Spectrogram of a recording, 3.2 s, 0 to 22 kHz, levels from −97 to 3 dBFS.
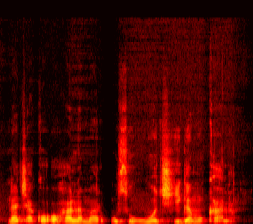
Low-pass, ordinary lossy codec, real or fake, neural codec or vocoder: none; none; real; none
